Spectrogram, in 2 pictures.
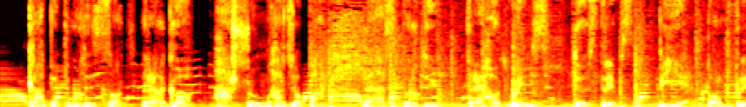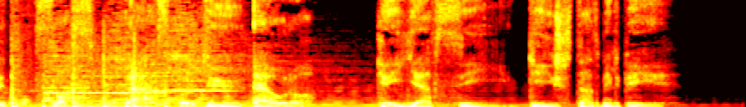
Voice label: Arnavutluk Erkek; arnavutca seslendirme

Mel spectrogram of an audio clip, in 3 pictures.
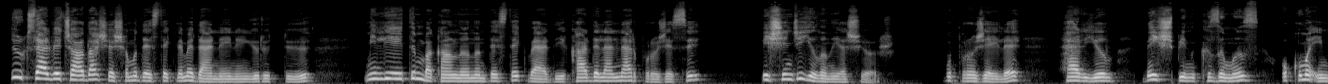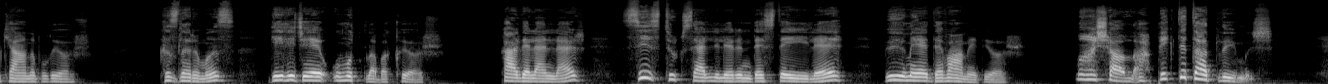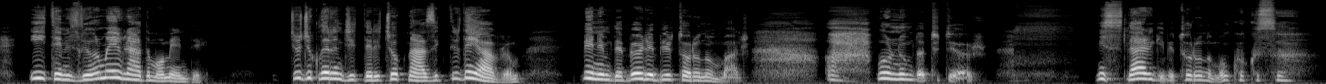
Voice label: turkce seslendirme, kadin sesler

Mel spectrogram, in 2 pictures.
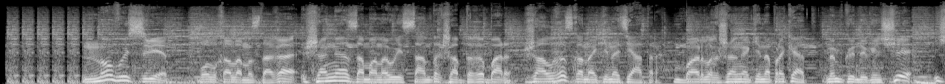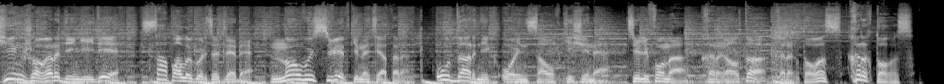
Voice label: Kazakca Erkek, Erkek Ses; seslendirme

